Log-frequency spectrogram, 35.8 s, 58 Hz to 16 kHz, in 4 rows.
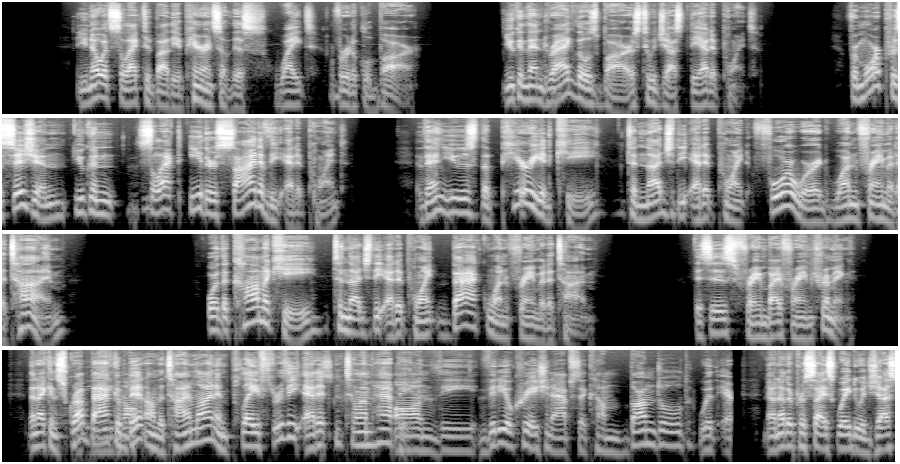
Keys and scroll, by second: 15.2 •, 19.9 ,, 25.6 ., 29.9 space, 34.1 space.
